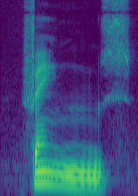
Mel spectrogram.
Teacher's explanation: it's the two teeth the two sharp teeth are called fangs use a long a plus the nasal sound and a soft G fangs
